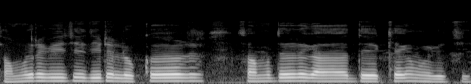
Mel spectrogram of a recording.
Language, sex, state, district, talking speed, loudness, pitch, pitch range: Odia, female, Odisha, Khordha, 140 wpm, -14 LUFS, 150 Hz, 140-155 Hz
